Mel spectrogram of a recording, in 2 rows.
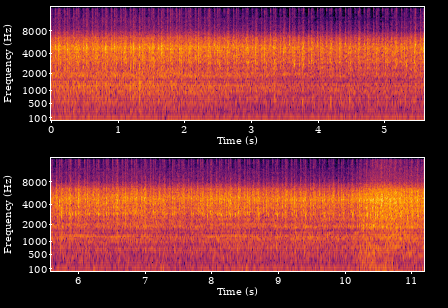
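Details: VAZ 2110 engine, warmed up at idle: even, sharp tapping about three and a half times a second from inside the engine; engine knock when warm, cause unknown.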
